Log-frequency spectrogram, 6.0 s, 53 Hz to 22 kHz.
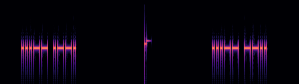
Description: Morse code, heard as a keyed tone, about 29 wpm, 700 Hz. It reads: 3P 3Z
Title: Single-Letter Single-Number 30wpm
